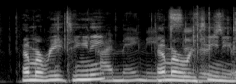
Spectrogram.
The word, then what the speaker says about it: Amarettini: I know they do the second syllable is how you really belt it out. Amarettini.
